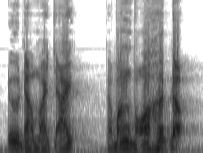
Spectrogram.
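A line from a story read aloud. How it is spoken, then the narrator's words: Angry shout. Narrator (Vietnamese): ông Hội tức giận quát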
